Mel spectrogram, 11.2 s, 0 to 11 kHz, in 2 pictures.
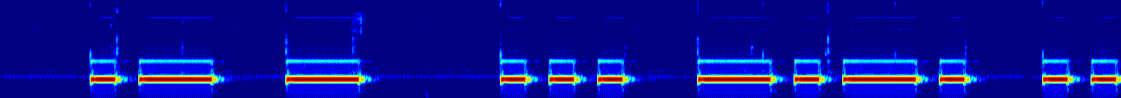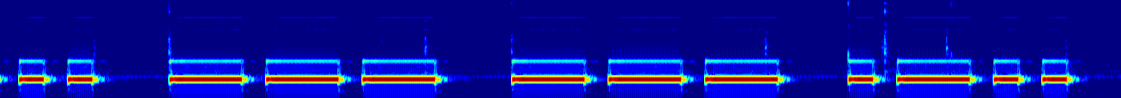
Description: Morse code, heard as a keyed tone, about 10 wpm, 660 Hz. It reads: AT SCHOOL
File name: jh8cbh / 2021cw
